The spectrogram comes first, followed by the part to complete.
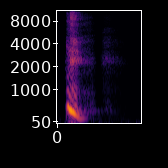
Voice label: Vox Attack kr; heroes; Glenwys; kingsraid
